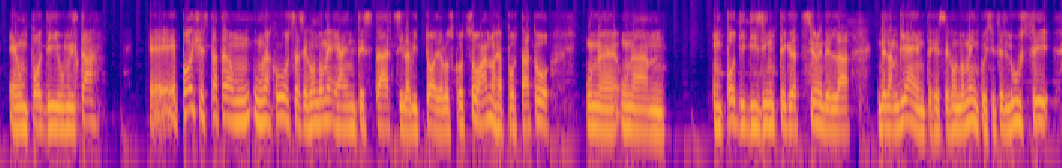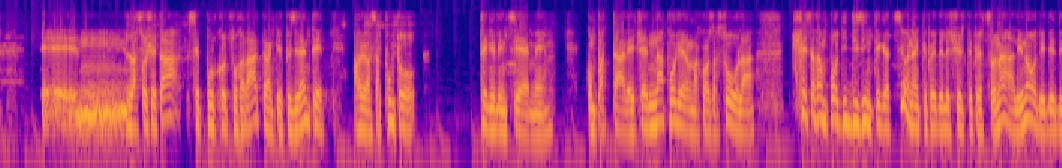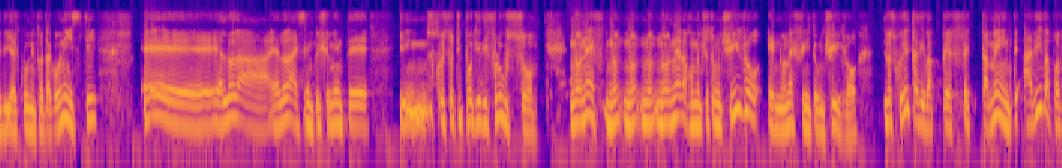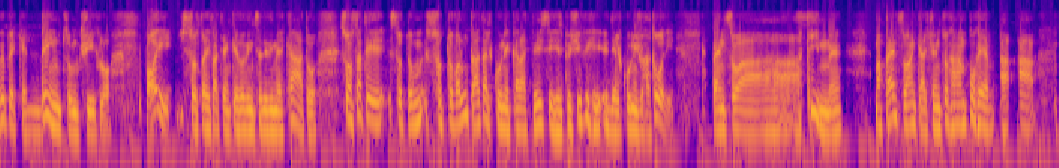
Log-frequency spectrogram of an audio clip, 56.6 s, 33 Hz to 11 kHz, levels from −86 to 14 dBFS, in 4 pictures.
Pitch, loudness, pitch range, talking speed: 145 Hz, -12 LUFS, 130-170 Hz, 150 wpm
